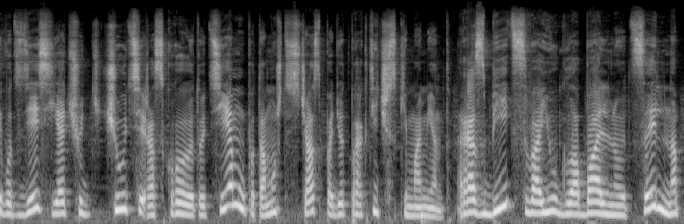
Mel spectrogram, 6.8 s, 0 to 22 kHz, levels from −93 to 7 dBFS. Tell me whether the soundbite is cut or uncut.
cut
